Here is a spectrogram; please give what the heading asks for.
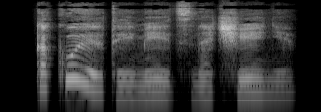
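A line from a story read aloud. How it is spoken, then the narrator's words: Soft, smiling, woman. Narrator (Russian): мягко сказала она, улыбаясь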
